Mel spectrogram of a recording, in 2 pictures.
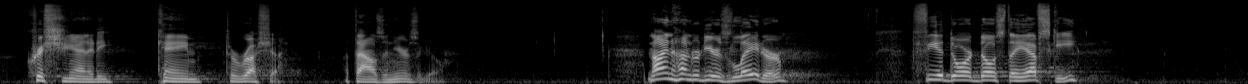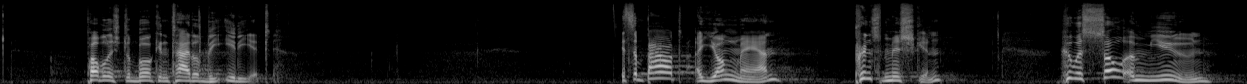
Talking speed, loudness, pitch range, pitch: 70 wpm, -25 LUFS, 125-200 Hz, 160 Hz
